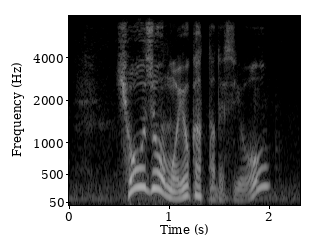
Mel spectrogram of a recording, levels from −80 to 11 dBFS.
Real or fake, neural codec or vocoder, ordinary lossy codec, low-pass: real; none; Opus, 24 kbps; 7.2 kHz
